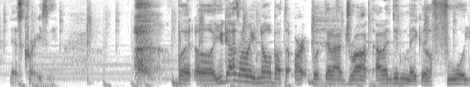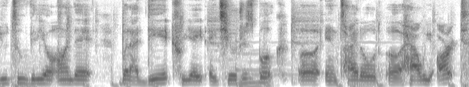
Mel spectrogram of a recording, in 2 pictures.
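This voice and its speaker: Music plays in the background as a man speaks at a moderate pace. His pitch is fairly high, with ordinary variation. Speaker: artist and YouTuber. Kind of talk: casual vlog update. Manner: casual, lots of fillers.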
